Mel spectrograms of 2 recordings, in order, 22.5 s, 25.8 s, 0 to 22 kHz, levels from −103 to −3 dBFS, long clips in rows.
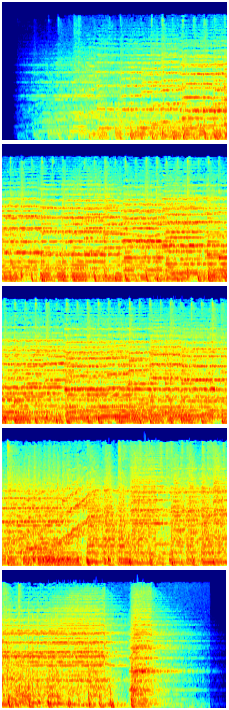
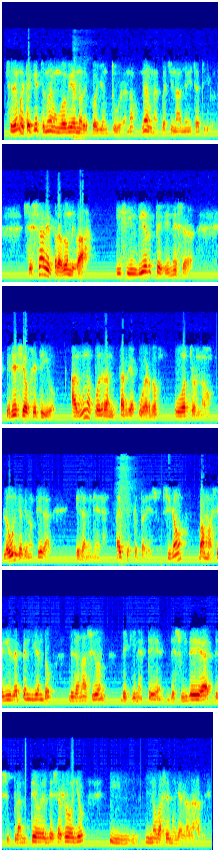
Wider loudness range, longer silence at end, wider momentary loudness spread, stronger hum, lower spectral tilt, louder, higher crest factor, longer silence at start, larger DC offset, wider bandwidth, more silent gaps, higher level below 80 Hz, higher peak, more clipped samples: about the same, 5 LU vs 5 LU; first, 0.85 s vs 0.05 s; second, 9 LU vs 16 LU; neither; second, -4 dB/octave vs -7.5 dB/octave; first, -13 LUFS vs -18 LUFS; about the same, 14 dB vs 18 dB; first, 1.05 s vs 0.1 s; neither; first, 15.5 kHz vs 6.8 kHz; neither; first, -30 dBFS vs -62 dBFS; about the same, 0 dBFS vs 0 dBFS; neither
